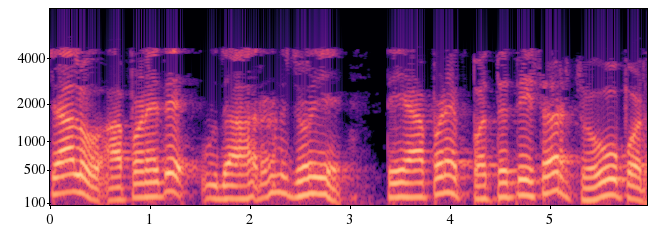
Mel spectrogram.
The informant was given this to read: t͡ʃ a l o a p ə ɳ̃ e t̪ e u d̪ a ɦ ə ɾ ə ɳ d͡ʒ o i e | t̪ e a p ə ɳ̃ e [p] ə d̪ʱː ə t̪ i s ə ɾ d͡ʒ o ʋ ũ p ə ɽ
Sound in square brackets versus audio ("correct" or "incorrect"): correct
